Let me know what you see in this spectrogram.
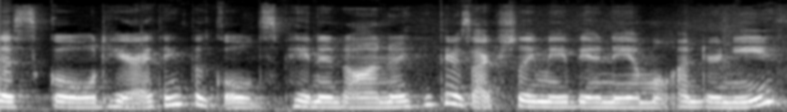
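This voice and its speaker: A woman at a fairly quick pace with lively intonation, over noticeable background noise. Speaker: thrift reseller, channel host. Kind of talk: haul review, casual talk to camera.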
